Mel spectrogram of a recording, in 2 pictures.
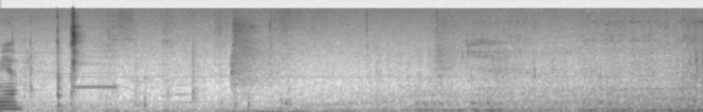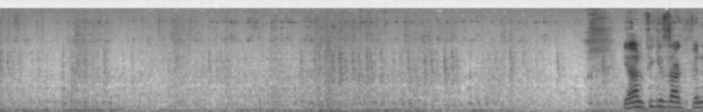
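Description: A bus engine rumbles low as the bus drives along.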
